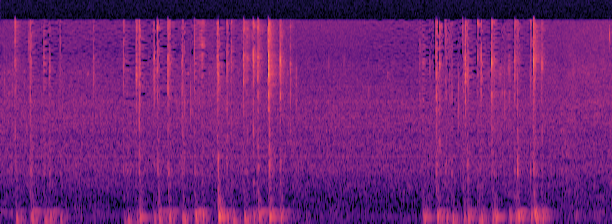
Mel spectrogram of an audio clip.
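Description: Typing on a computer keyboard: three runs of quick keystrokes, separated by short pauses.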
